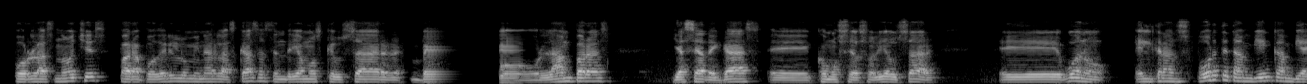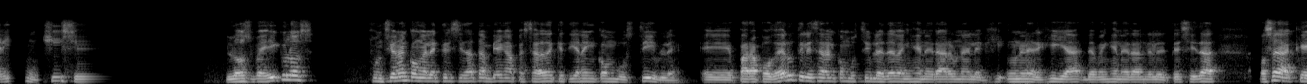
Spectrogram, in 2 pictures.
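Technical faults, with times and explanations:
Throughout: background gated by the echo canceller. The room sound behind the voice keeps dipping away while the far-end loudspeaker plays, at its deepest by about 40 dB, then swells back when the canceller releases. Unlike a network dropout, the speech itself carries on unbroken. Only the ambience is pumped up and down, because the canceller turns the whole microphone down hard instead of removing just the echo.
4.03–4.13, 13.44–13.52 and 13.61–13.70 s: burst of packet loss. Each is a short hole of about 60 ms that the receiver papers over with roughly 50 to 60 ms of its own fill. The last sound is stretched into a brief held buzz or hiss that fades, and then the speech jumps ahead with that slice gone. It is too short to reach real silence, which is what separates it from the longer dropouts nearby.
4.28–5.02, 13.15–13.35 and 13.85–15.13 s: long network dropout. 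The audio gaps for about 0.72, 0.18 and 1.26 s. Each time the final sound is smeared into a fading buzz or hiss that thins into dead silence, lasting about 0.33, 0.09 and 0.89 s, before the talk resumes further on with the middle lost. A likely stall in the stream outlasted what concealment could cover, so unlike a packet-loss burst it ends in audible silence.
6.09–6.45 and 25.54–25.61 s: echo leak. A faint, delayed copy of the voice trails the original by about 0.3 s. It sits very low, on the order of 30 to 35 dB beneath the speech. Residue that likely slipped past a loudspeaker-side echo canceller was sent back down the line. Its fixed lag behind the speech distinguishes it from room reverberation, which would follow immediately and smoothly.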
